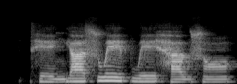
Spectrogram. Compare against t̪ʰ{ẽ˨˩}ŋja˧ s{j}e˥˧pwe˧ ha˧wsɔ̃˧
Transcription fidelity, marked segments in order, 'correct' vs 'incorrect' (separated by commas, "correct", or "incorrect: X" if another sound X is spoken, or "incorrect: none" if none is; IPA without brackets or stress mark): incorrect: e˨˩, incorrect: w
